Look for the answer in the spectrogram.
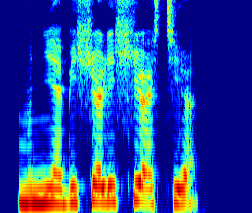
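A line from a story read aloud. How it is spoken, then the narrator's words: Growled through teeth. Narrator (Russian): сквозь зубы прорычал Дерек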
